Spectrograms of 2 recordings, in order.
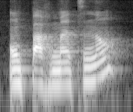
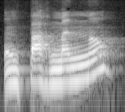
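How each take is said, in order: First: 'Maintenant' drops one inner vowel but keeps its syllables. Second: 'Maintenant' is squeezed into a much shorter form. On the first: "retirer le E à l'intérieur de mots un peu plus longs" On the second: "On peut même entendre"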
